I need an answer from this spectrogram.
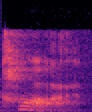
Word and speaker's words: car: chữ R cong lắm ví dụ như cái xe hơi á thì họ không nói là k mà họ nói là car car đúng không Thì cái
